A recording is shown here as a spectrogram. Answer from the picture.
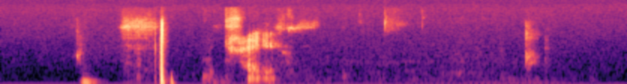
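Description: A few faint clicks and knocks close to the microphone at a computer desk. The loudest is a sharp click about a second in, followed by a short breathy rustle and a last small tick near the end.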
